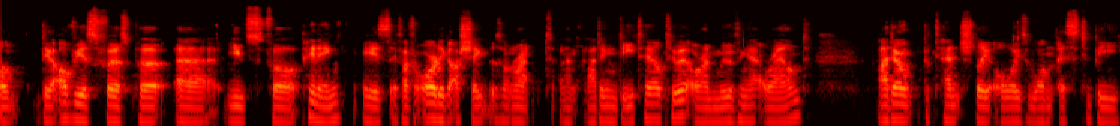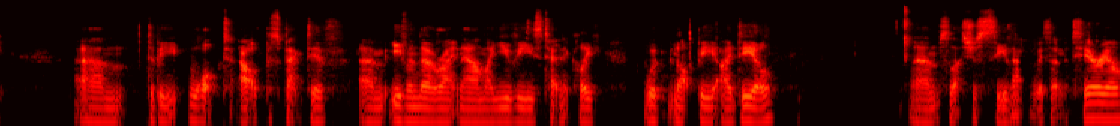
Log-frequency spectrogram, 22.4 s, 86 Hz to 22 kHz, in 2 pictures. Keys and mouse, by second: 0.0 ctrl+z, 3.0 a, 3.1 a, 17.8 Tab.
